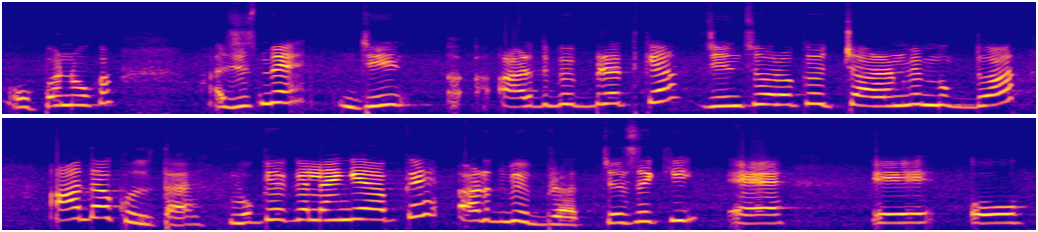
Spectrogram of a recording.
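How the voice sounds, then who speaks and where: A woman teaching a Hindi grammar lesson, who asks questions and answers them herself and mixes in English words. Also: high-pitched. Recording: dull lo-fi recording with faint noise.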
